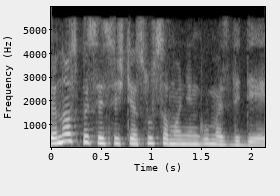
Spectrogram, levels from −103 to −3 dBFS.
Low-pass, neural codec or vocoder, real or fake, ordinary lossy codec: 5.4 kHz; none; real; AAC, 32 kbps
